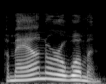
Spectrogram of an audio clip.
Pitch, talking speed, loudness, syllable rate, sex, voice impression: 200 Hz, 280 wpm, -14 LUFS, 6.3 syllables/s, female, feminine, very adult-like, slightly fluent, sincere, slightly calm, elegant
